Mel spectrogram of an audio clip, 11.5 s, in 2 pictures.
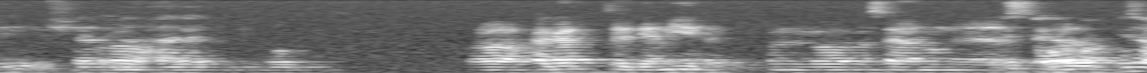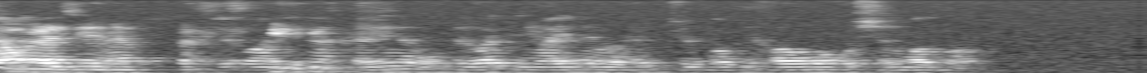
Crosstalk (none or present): present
